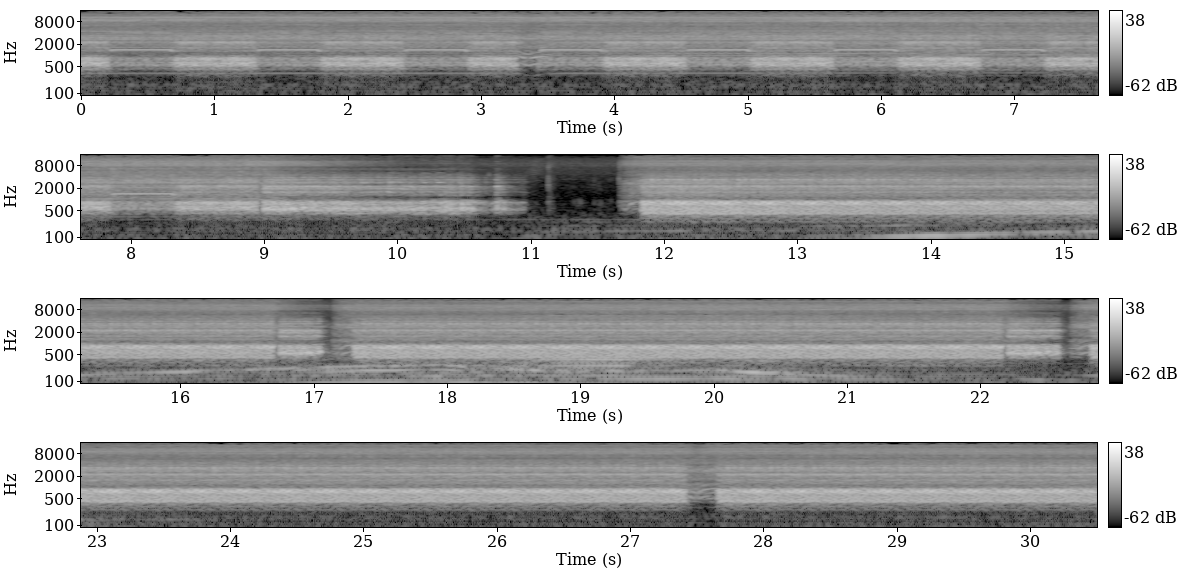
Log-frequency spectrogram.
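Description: Electronic sound effects from a Road Rippers toy tractor's built-in speaker. For the first nine seconds a beep repeats about one and a half times a second. After a short break a steady buzzing electronic sound takes over, with a lower sound rising and then falling under it for several seconds around the middle.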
